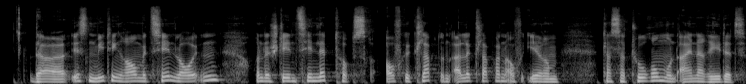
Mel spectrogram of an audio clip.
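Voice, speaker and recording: In a very clean recording with a silent background and a dry, close sound with no echo, a man with an unremarkable speaking voice and fairly high pitch talks at a moderate pace, with very even loudness and ordinary pitch variation. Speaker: podcast host, systems engineer. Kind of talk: solo educational podcast.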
